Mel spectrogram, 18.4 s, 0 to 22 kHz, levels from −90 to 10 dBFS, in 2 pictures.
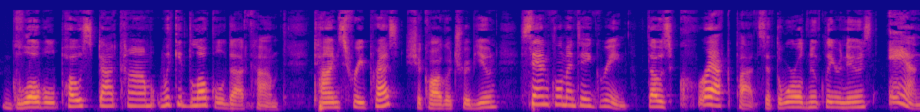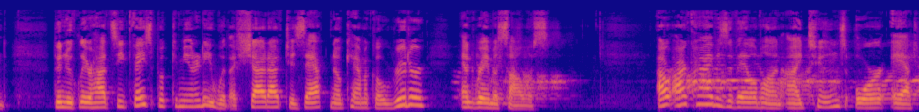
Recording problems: echo of what is said; strong; from 14 s on; 140 ms later, 7 dB below the speech

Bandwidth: 14.5 kHz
